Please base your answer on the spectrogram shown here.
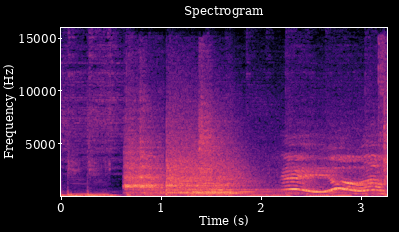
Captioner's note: frame rail falls to ground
